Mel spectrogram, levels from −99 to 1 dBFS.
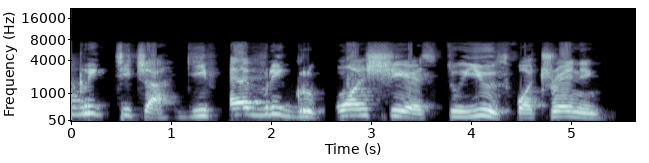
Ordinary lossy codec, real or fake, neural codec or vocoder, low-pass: none; real; none; 7.2 kHz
